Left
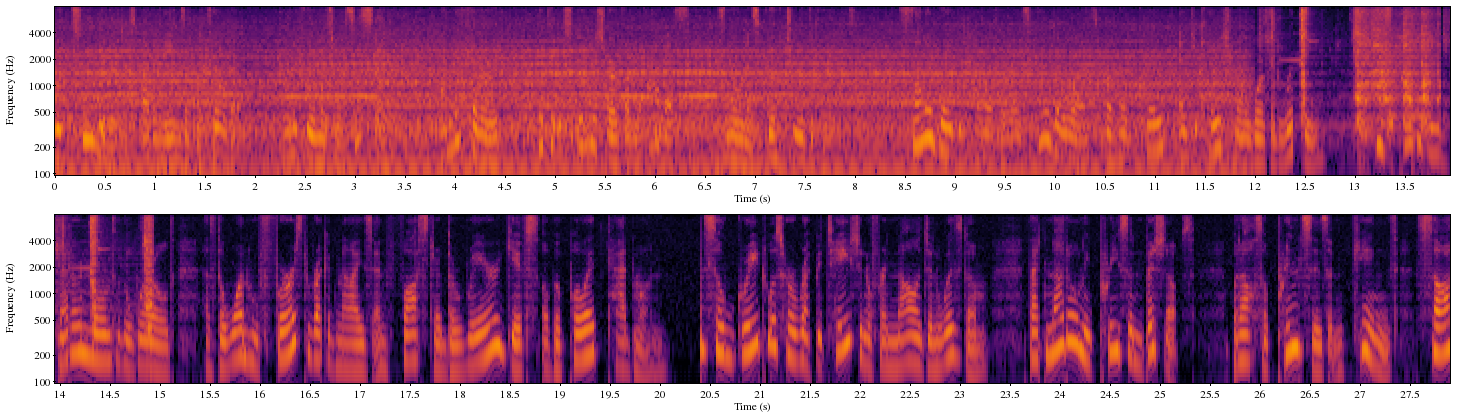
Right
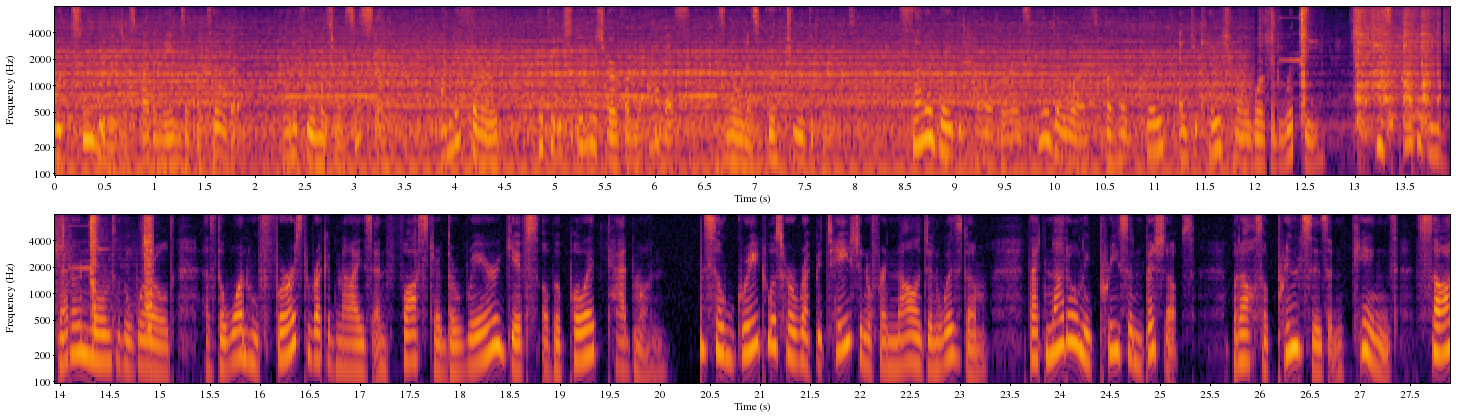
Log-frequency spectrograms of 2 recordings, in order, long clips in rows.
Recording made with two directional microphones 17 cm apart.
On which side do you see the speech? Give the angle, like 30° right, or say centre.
40° right.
